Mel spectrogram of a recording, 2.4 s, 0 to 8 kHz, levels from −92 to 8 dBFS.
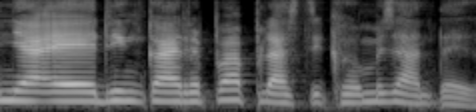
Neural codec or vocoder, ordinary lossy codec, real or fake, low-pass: none; none; real; none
